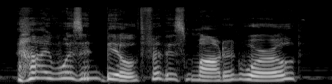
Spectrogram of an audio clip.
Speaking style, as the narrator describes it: she cried

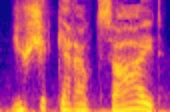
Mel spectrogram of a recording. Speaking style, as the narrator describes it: whispered back

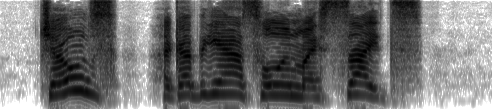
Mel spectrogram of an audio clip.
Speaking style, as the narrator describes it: the injured man yelled

